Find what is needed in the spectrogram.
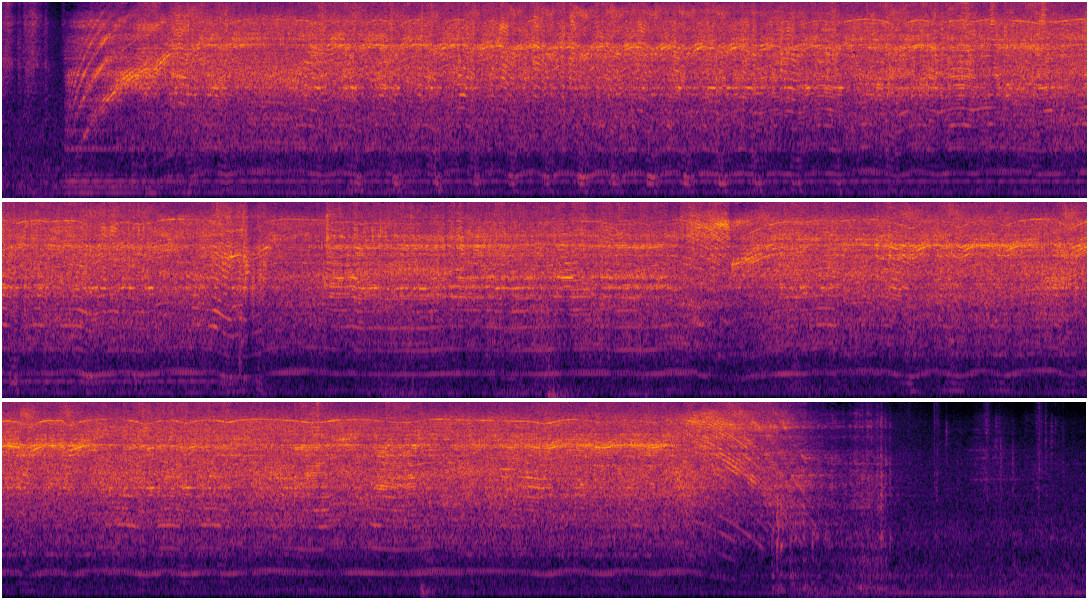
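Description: Angle grinder with a hoof-trimming disc spinning up, then grinding down the horn of an overgrown cow's claw, its pitch wavering as the disc bites under load. It winds down just before the end.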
